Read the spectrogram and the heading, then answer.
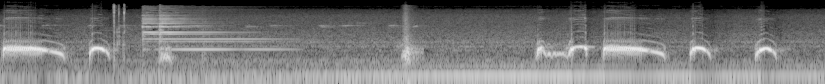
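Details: Countryside spotted dove in the 'giọng thổ' voice, meant to lure other doves into calling; long falling coos and short arched notes open and close, interrupted by a loud ringing tonal sound and clicks in between.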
